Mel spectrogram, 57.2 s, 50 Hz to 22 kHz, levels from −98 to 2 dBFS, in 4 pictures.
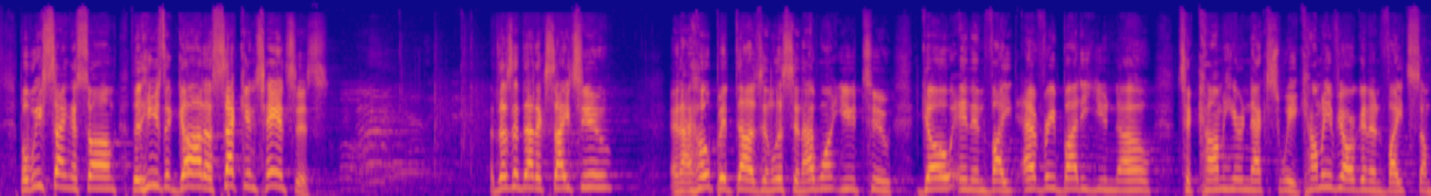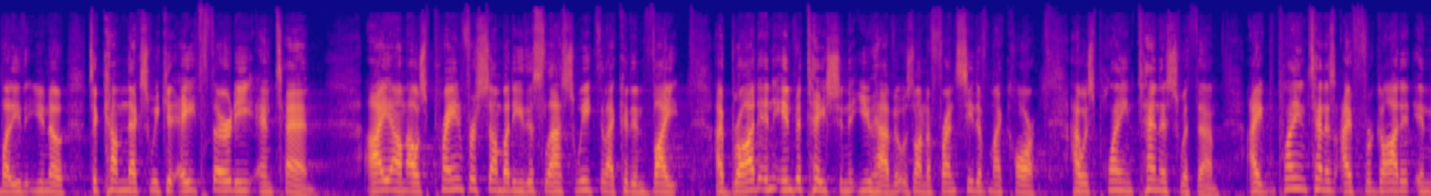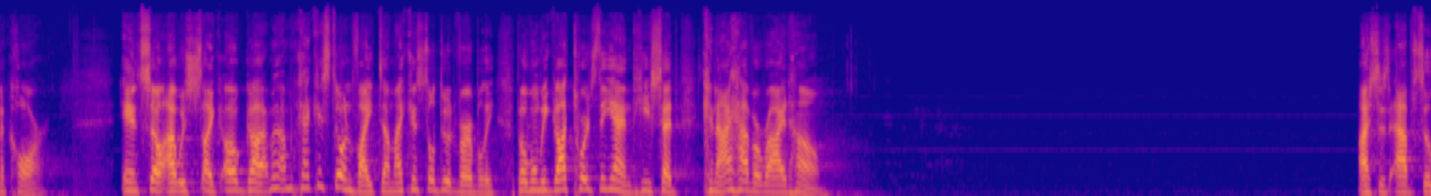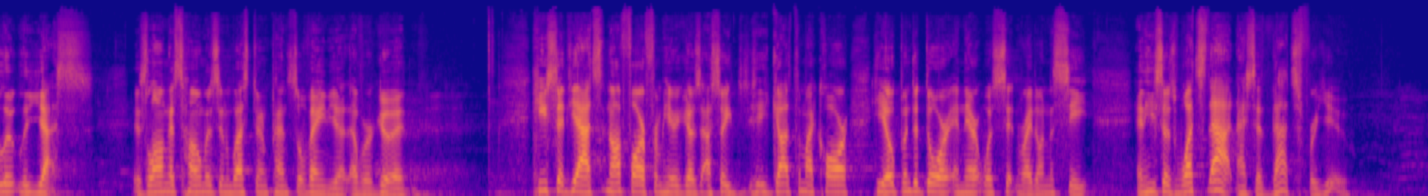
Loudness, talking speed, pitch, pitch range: -30 LUFS, 200 wpm, 180 Hz, 155-205 Hz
